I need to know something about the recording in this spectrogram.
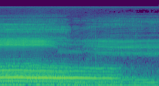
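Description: Voices in Byzantine liturgical chant holding one long, drawn-out note that fades away toward the end.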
